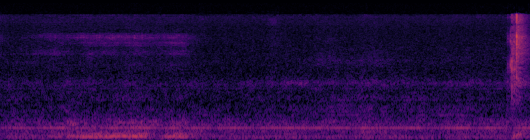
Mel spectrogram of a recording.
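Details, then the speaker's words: Sleeping Saint Bernard dog snoring: a single low, rumbling snore over a steady room hum, with a sharp click at the end. "crashed oh I know I hear her snoring over there yeah that's a st. Bernard snore"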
